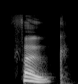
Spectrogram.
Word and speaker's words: folk: Elf selves health Welsh help bulb bolt sold milk belch bulge kiln film and L is silent in some words calm palm Arm salmon half chalk talk walk folk yoke would could kernel.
